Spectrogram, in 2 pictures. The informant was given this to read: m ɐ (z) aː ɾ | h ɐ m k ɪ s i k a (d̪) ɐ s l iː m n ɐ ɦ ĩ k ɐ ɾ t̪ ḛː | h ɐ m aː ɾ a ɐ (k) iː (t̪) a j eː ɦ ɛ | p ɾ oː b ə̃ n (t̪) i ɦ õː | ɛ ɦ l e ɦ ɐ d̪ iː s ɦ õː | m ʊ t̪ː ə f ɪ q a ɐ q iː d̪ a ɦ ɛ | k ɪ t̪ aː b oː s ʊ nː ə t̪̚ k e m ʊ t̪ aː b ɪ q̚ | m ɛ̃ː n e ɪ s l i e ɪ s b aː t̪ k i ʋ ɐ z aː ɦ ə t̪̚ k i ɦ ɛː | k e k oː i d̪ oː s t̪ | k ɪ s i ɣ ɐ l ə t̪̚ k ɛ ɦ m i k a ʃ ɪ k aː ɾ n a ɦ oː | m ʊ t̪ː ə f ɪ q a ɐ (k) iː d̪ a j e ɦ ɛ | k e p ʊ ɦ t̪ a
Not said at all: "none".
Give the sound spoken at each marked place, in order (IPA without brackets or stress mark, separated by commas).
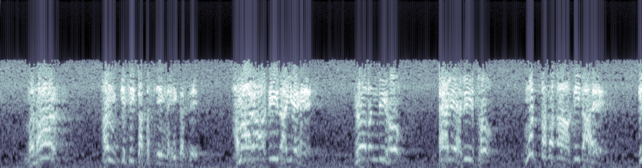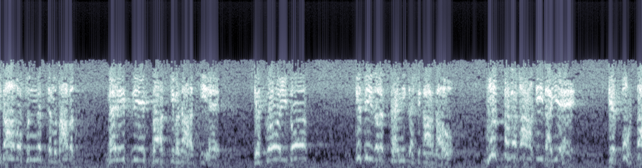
z, t̪, q, d̪, d̪, q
